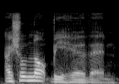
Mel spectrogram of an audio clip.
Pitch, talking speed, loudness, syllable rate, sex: 120 Hz, 300 wpm, -17 LUFS, 6.4 syllables/s, male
